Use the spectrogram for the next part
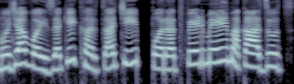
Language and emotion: Goan Konkani, happy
